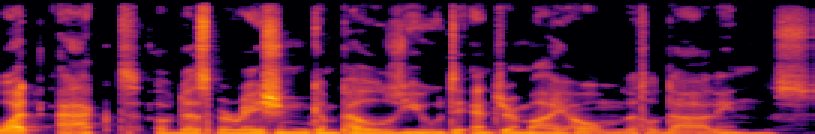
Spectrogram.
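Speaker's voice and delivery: low, croaky, croaking toad-creature voice. As game master, voice a toad-like creature addressing the party in a low, croaking voice. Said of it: "creature speaks to you in a low, croaking voice".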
